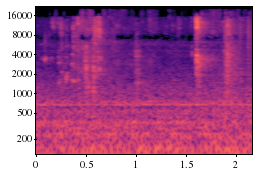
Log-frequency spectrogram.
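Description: Chicken broth pours steadily into a pot, a continuous wet trickle with a few soft drips and splashes, fairly close.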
